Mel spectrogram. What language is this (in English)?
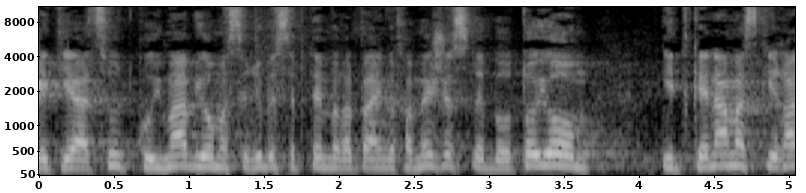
Hebrew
